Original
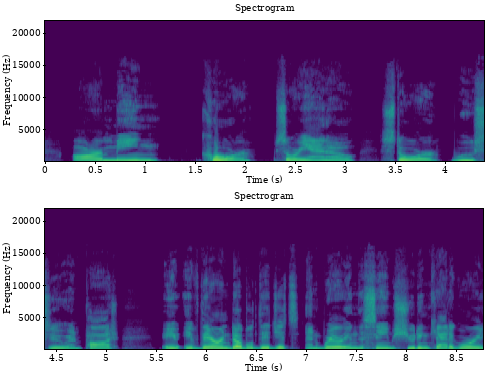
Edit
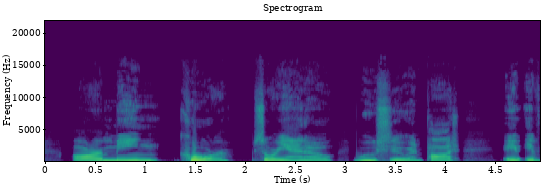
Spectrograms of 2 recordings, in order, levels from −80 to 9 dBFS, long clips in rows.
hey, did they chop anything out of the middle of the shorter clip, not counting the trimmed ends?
yes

